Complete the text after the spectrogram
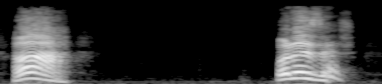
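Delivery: high, loud jump-scare yelp; startled yelp. Real, not acted. Player spooked by a jump scare, loud startled yelp. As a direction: jolt and cry out. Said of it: "I'm scared".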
